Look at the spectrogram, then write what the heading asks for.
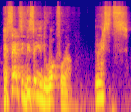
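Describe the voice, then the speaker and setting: A woman's voice: mid-range voice, very animated, normal speed, darkish tone. A Nigerian woman hosting a political commentary vlog, talking bluntly and slipping Pidgin into her English. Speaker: host.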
